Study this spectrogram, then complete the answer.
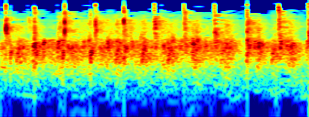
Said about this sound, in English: And a fantastic speech that I believe touched everyone there in the audience. So I would like for all of us to give him a round of applause for congratulations.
